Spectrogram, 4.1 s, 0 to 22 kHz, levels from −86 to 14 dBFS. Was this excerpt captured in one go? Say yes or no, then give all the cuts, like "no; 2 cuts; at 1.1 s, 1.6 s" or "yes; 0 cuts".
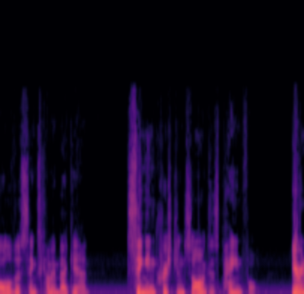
yes; 0 cuts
